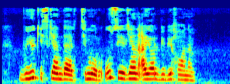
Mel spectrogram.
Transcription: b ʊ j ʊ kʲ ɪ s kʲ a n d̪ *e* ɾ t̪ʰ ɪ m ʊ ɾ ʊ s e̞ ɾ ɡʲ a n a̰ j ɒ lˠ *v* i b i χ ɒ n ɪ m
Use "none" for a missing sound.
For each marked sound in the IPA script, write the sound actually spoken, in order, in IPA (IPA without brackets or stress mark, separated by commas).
a, b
